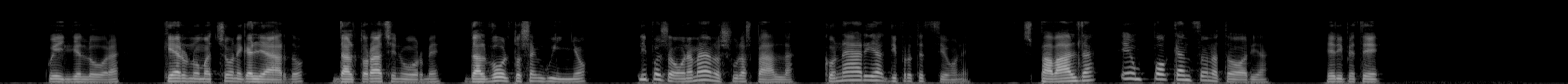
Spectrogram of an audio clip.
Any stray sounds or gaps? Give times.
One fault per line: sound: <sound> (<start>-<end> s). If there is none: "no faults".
no faults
